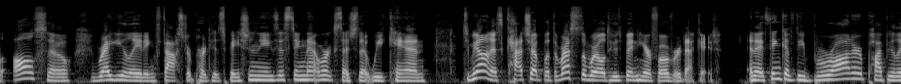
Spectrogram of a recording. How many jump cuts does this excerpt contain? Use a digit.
2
